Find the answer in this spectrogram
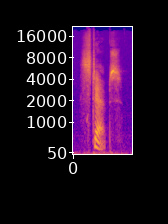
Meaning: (noun) 1. plural of step 2. a course followed by a person in walking or as walking 3. a flight of stairs, especially out of doors 4. stepladder
- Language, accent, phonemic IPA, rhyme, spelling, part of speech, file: English, US, /stɛps/, -ɛps, steps, noun / verb, En-us-steps.ogg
